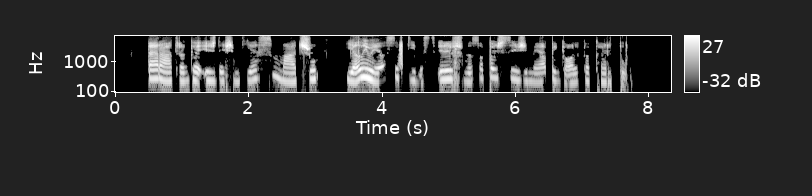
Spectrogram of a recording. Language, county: Lithuanian, Klaipėda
